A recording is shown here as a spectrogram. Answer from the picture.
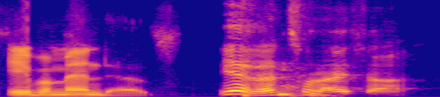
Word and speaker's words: Eva Mendes: So, yeah, it's actually pronounced Ava Mendes.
